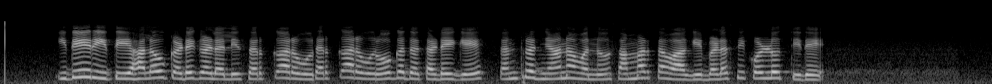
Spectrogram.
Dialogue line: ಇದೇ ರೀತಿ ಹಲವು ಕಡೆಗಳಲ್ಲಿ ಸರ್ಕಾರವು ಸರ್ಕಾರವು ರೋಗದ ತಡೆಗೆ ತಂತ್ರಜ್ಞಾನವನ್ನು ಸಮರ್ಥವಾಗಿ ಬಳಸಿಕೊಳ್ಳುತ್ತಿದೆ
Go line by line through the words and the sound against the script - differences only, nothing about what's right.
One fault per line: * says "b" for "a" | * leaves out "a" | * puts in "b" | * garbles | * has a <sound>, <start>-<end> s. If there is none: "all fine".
all fine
